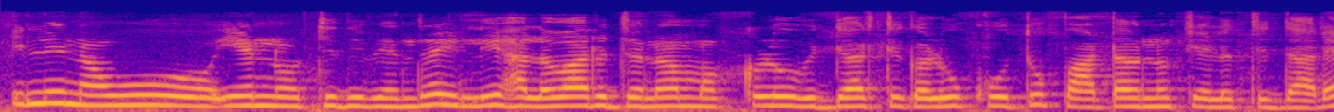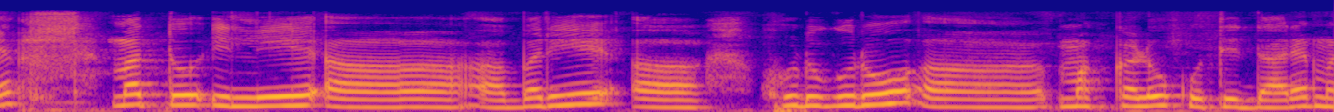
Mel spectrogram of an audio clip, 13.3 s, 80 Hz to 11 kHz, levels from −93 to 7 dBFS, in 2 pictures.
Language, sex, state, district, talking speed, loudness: Kannada, female, Karnataka, Raichur, 100 wpm, -16 LUFS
